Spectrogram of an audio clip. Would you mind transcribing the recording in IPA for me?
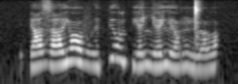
ʔ e˩˧ zˤ i˩˧ j ɒ˥˧ v ɪ˩˧ pʲ u˥˧ lˠ pʲ a˩˧ ʎ ɛ˩˧ lʲ ɛ˩˧ lˠ ŋ͡ǀ ɘ˩˧ lˠ

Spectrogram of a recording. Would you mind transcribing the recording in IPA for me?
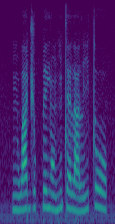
ĩ˨ w a˨˦ d͡ʒ o˦˨ k͡p e˧ j ɔ̃˨ ɡ ĩ˨˦ t ɛ˧ l a˨ l i˨˦ t o˦˨

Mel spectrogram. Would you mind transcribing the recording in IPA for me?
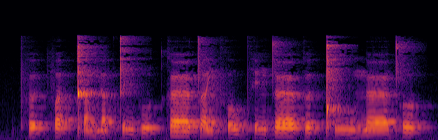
pʰ ɵ˧ t̚ f ɐ˧ p̚ kʰ ɐ˨˩ m j ɐ˧ k̚ t̪ ɪ˨ ŋ k uː˧ t̚ k œː˥ t̪ ɐ˨˥ j pʰ o˨ w pʰ ɪ˨˥ ŋ t̪ œː˧ k ɵ˧ t̚ kʰ uː˨˩ n̪ œː˨˧ t̪ʰ ʊ˥ k̚

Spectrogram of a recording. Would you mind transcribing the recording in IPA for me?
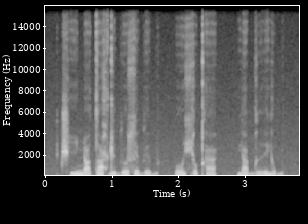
t͡ʃʰ i ɲ o u̯ tˤ u ħ ɖ i b l ʊ ɬ e b l ɪ b | o ç ɔ u̯ kʰ a | j a b ɡ ʊ r i j ʊ b

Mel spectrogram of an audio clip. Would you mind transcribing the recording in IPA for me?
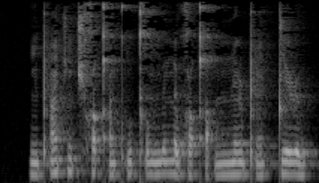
ĩ pʼ ã t͡ʃ ĩ t͡ʃ x o qʼ ẽ kʷʼ e kʼ o ŋ ɯ n a xʷ e qʼ a ʔ nː ẽ ɭ pʼ ẽ tː i ɭ ɯ

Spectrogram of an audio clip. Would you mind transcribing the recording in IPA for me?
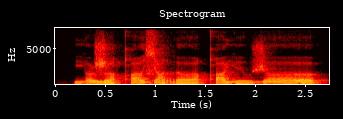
j ʌ ʐ ʌ qʼ ʌː ɕ ɑ r ʌː qʼ ʌ j ɪ u̯ ʒ ʌː

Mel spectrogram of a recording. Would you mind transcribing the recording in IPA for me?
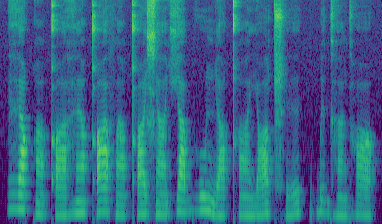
ɦ ɛ˦ q ɛ̃˨ qʼ a˨ ɦ ɛ̃˦ qʼ a˦ f ã˨ qʼ ɛ˨ ɕ ã˨ ç a˦ bʱ u˦ ɲ a˨ qʰ ã˨ j ɑ˨˦ ʈ͡ʂʰ ɪ˨˦ | ɓ ɪ˦ ɡʱ ã˨ ɡʱ ɑ˨

